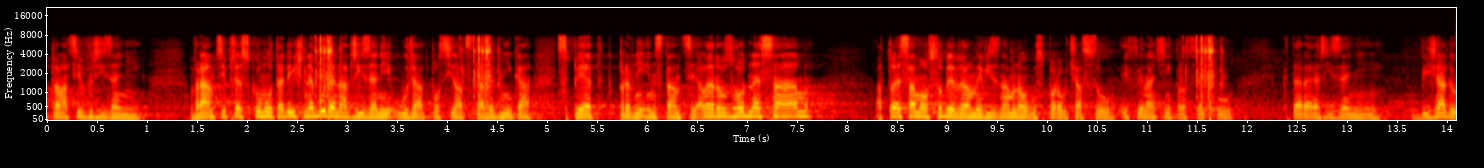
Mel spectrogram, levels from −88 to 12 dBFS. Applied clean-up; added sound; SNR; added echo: none; Mechanisms; 3 dB; none.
